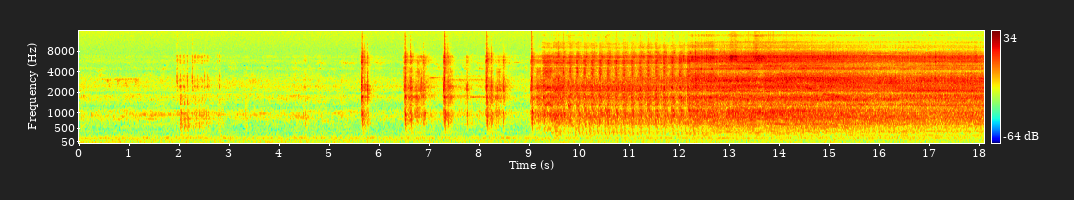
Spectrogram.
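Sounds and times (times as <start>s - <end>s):
car engine starting with a hose fed into its intake manifold: 5.6s - 18.0s.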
